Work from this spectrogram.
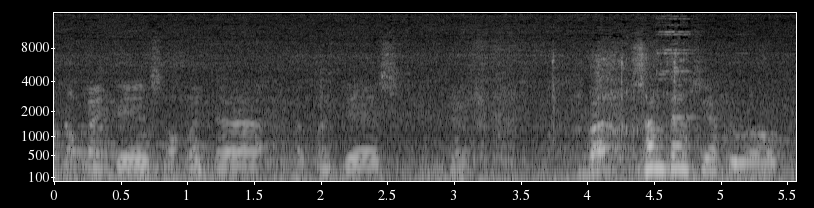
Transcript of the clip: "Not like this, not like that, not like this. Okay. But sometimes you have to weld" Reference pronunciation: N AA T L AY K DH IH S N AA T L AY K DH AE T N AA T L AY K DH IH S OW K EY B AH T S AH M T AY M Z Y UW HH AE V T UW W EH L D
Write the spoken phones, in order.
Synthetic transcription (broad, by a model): N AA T L AY K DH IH S N AA T L AY K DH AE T N AA T L AY K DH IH S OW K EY B AH T S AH M T AY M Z Y UW HH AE F T UW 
